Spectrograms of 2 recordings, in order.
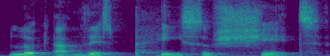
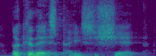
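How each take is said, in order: First: Slow, drawn-out scornful repeat; slow disgust. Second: Said in the usual way. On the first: Real, not acted. Streamer drags out his scorn at a pricey bike pump. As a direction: stretch every word out in contempt. Mocking a five hundred dollar pump.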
